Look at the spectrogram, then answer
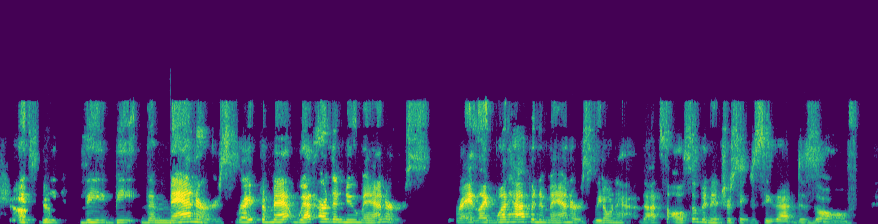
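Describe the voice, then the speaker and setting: A woman speaks at a moderate pace with hardly any pauses, in an ordinary speaking voice. Her medium pitch carries lively intonation. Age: 60s. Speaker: person in recovery. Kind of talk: casual chat.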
